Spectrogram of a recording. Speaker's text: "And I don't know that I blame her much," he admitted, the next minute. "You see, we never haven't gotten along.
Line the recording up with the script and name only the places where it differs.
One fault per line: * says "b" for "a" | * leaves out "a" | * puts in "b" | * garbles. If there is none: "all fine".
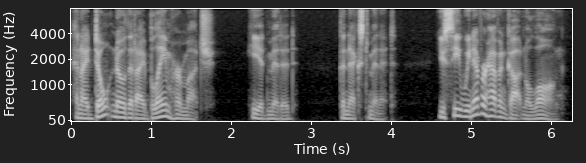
all fine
